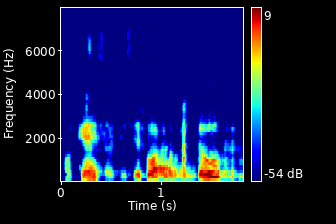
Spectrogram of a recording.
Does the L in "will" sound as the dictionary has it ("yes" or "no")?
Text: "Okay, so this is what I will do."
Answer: no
